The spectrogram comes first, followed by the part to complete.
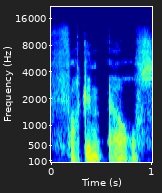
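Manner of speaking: muttered under breath. Speaking in character after a draining trap: mumbled under breath. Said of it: "I just mumble under my breath".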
